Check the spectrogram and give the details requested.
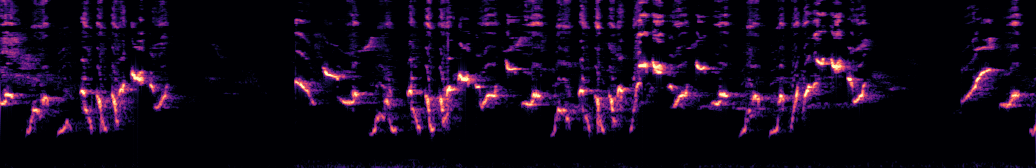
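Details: Wild magpie-robin singing in bursts of varied phrases: quick whistled slurs, rising notes and harsh scratchy elements packed together, with a short silent gap near two seconds and a steady low rumble underneath.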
